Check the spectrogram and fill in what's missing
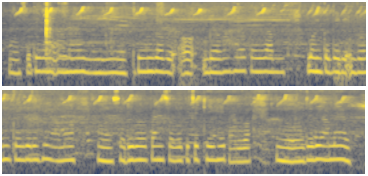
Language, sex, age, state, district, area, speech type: Odia, female, 18-30, Odisha, Subarnapur, urban, spontaneous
